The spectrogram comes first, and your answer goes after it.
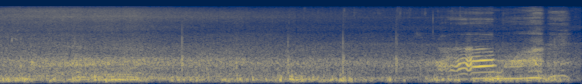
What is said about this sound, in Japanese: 車の音うるさい。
